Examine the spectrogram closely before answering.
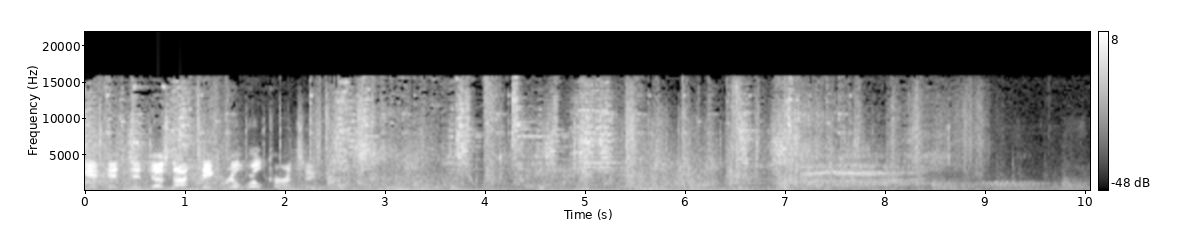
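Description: Gunshots and magic blasts crack and boom in quick bursts.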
